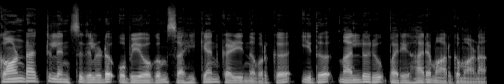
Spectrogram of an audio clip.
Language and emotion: Malayalam, neutral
